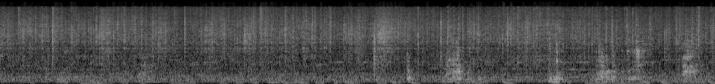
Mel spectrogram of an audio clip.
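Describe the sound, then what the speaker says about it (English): A sauce mixture for vegan Jamaican patty filling sizzles in a hot pan while it is stirred, producing continuous crackling with repeated scraping strokes and occasional clinks throughout. "I'm going to give this a mix."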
